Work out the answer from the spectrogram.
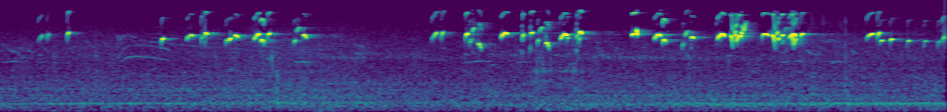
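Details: Several cattle tyrants from a small flock in Bahia's sertão sing together, a dense run of high, thin, squeaky chirps overlapping one another. A steady low hum runs underneath.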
